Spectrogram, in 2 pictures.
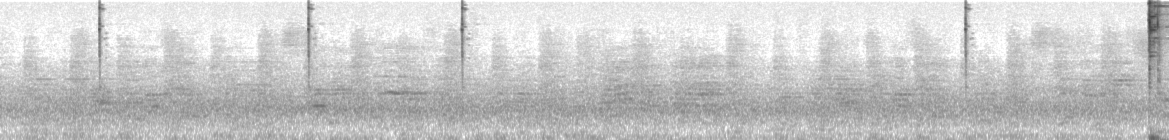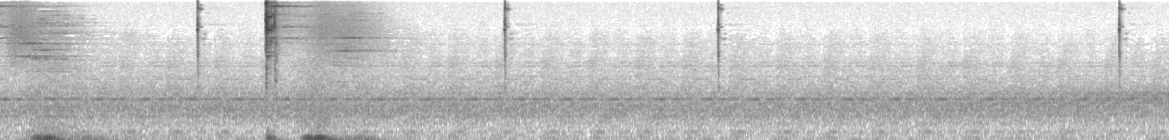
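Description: Short soft clicks tick now and then as menu choices change.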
